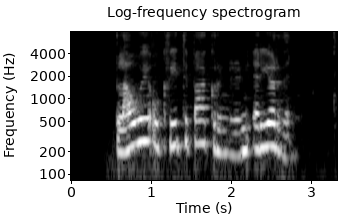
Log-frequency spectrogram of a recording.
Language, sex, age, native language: Icelandic, female, 30-39, Icelandic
